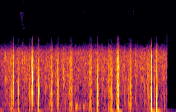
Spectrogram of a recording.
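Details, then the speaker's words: Airborne ultrasound of a combining roll conveyor bearing: uneven clip-clop repetitive impacts over a hiss, with a large crest factor rise; on teardown the cage was very loose and several rolling elements were damaged; bearing replaced. "yeah it's like a clippy kop but uh repetitive impacting going on so once they actually took this apart um there was a lot of looseness in the cage and there was some definite damage on on a number of the Rolling elements"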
